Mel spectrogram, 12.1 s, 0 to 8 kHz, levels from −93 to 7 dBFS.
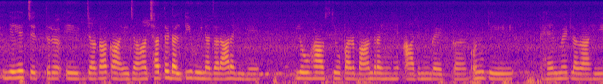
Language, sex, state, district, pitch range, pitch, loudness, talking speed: Hindi, female, Bihar, Saharsa, 190-210 Hz, 200 Hz, -22 LUFS, 140 wpm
